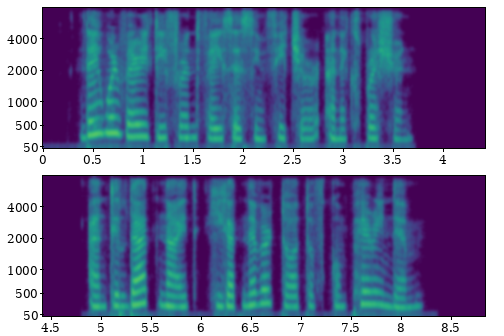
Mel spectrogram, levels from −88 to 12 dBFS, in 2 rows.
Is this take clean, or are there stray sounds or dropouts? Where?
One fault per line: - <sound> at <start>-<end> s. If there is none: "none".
none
